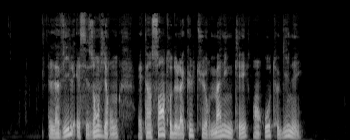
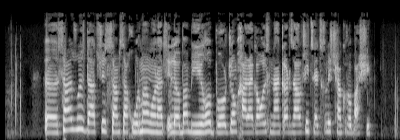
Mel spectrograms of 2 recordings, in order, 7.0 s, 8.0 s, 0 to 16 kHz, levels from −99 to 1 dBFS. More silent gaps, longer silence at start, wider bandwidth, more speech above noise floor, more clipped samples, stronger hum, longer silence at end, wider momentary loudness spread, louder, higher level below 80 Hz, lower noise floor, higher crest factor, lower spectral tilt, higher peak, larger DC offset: neither; about the same, 0.95 s vs 0.9 s; about the same, 11.5 kHz vs 11.5 kHz; first, over 57 dB vs 27 dB; neither; neither; first, 1 s vs 0.6 s; first, 11 LU vs 4 LU; second, -33 LUFS vs -15 LUFS; about the same, -56 dBFS vs -60 dBFS; first, under -90 dBFS vs -42 dBFS; about the same, 20 dB vs 16 dB; first, -6 dB/octave vs -3 dB/octave; second, -14 dBFS vs 0 dBFS; neither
